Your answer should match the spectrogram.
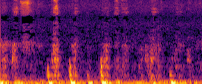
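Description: A pen writing on a paper workbook page: a run of faint, short scratching strokes as words are written out by hand.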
